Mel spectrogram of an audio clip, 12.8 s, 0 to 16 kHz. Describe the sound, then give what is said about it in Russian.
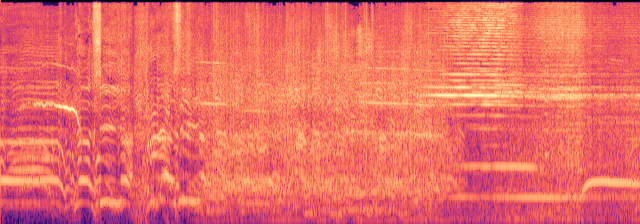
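A loud, dense crowd of Russian football fans cheering and shouting in celebration after the final whistle of Russia's 4-1 win over the Czech Republic, with wavering horn blasts and car toots cutting through at the start and again near the end. “После финального свистка фанаты дали волю эмоциям.”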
